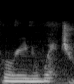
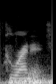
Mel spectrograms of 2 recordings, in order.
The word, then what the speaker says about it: Greenwich: thank you so much pretty sure i've um pronounced green witch wrong pretty sure it's greenwich isn't it that's really good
